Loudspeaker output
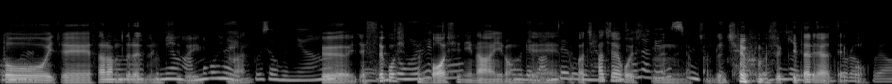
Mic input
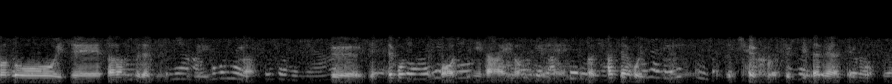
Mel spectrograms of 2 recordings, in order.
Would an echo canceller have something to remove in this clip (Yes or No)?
Yes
